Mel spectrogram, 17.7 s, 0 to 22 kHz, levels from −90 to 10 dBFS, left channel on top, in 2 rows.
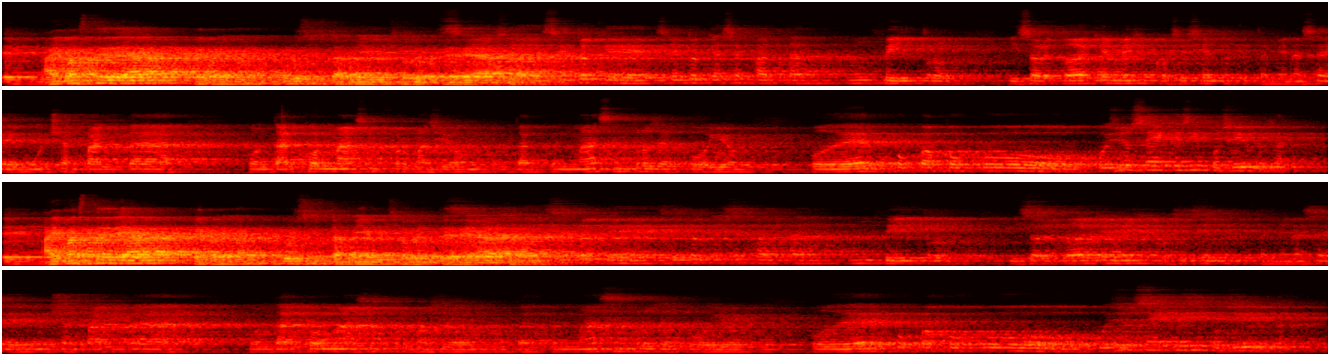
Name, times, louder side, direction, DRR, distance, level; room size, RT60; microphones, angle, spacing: voice 1, 0.3-3.5, equal, 40° right, -6 dB, 1.7 m, -26 dB
voice 2, 2.9-6.3 6.7-17.4, left 2 dB, 85° left, -3 dB, 0.8 m, -38 dB
13.0 x 6.2 x 3.8 m, 2.7 s
head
